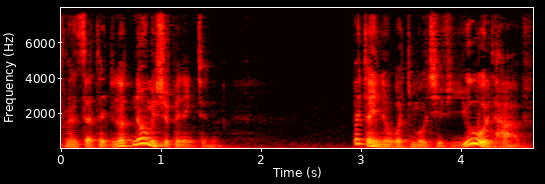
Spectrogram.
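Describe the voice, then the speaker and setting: An actor playing a shrewd, courteous detective in an audio play, with a deliberate, pompous manner. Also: male voice, lowish voice, wildly swooping pitch, mellow, highs cut off. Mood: probing. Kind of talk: amateur audio play acting.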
